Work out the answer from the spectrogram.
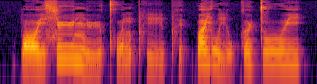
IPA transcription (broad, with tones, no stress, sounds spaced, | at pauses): p ɔː˧ j s yː˥ n̪ yː˨˥ kʷʰ ɐ˨˥ n pʰ iː˨˩ pʰ ɪ˨˥ k̚ p ɐ˥ j w iː˨˩ w k ɵ˥ ɥ t̪ uː˥ j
